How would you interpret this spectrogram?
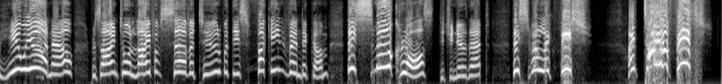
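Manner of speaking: high falsetto nagging wife; mock wife voice. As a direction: whine it at your husband. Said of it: "She's like".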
